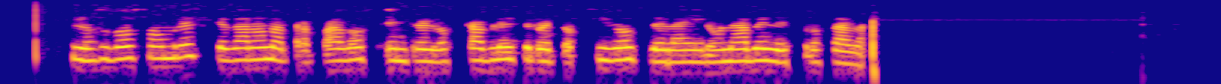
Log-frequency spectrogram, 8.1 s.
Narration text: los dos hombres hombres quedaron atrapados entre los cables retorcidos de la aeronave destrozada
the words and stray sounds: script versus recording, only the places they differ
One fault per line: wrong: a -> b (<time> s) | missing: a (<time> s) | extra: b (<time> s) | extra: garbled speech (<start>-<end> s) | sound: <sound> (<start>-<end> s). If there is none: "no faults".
missing: hombres (1.3 s)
